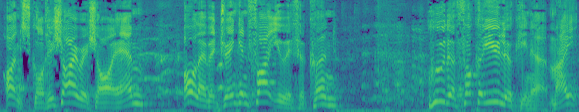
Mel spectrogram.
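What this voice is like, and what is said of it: Weak put-on Scottish-Irish accent. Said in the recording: “My accent's weak and underdeveloped.”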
